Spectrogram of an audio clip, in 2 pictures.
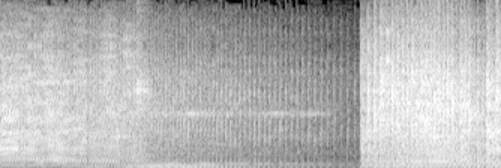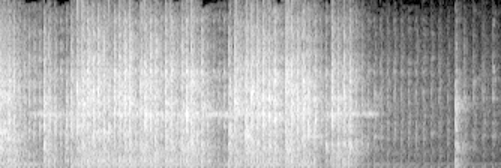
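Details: Go-kart small single-cylinder engine after repair, idle not yet set: catches on first pull and revs up with a crisp, lively exhaust bark; runs strong, just needs idle setting.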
